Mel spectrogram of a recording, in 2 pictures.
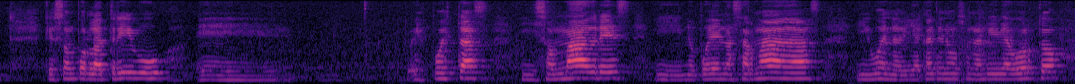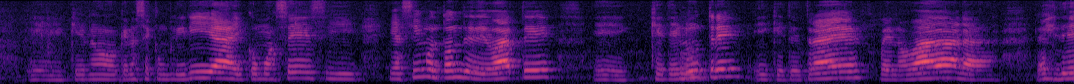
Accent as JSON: {"language": "Spanish", "region": "Buenos Aires", "country": "Argentina", "said": "nosotros somos de Buenos Aires y por ahí gestionamos más"}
